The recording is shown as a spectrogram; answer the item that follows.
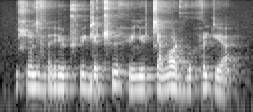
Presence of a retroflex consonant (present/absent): present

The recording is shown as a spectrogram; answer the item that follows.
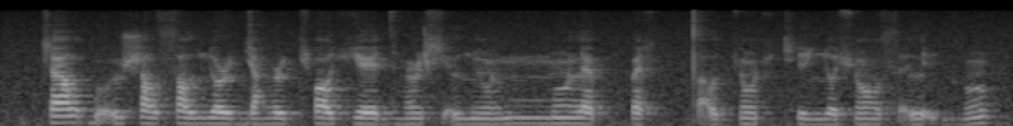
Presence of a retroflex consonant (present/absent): present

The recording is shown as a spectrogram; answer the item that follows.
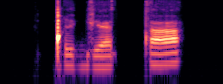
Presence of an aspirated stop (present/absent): absent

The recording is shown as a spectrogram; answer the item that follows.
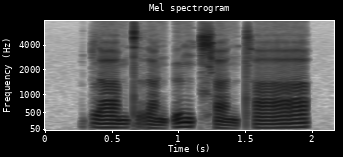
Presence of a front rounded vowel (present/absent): absent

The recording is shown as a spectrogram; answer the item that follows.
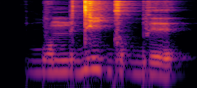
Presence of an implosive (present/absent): absent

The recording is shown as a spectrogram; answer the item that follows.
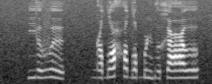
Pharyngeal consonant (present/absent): present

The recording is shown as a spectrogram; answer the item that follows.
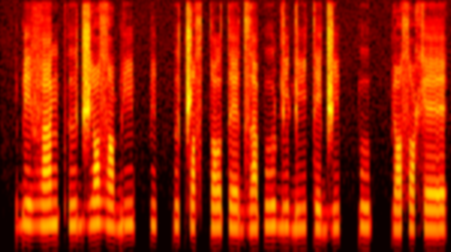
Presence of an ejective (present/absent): present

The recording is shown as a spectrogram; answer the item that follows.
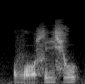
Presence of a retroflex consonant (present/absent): absent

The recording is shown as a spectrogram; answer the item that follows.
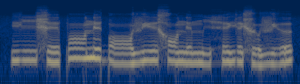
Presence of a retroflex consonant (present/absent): absent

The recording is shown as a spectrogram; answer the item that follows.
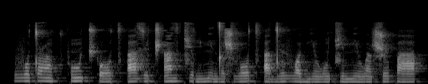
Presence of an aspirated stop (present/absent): absent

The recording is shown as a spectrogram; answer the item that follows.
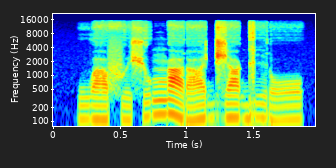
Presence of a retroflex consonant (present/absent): absent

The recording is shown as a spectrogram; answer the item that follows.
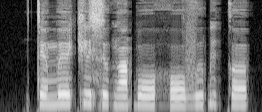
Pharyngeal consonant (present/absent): absent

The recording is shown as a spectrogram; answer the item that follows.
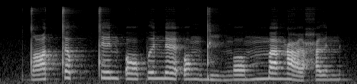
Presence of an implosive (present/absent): absent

